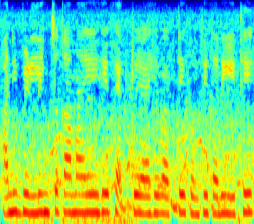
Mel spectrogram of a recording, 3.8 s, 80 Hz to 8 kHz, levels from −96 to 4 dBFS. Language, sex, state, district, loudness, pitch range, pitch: Marathi, female, Maharashtra, Gondia, -12 LUFS, 230-245 Hz, 235 Hz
